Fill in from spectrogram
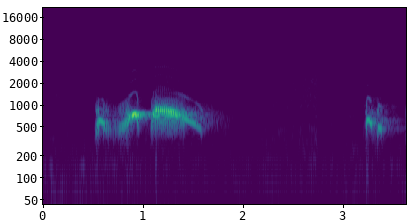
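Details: Spotted dove calling to fellow spotted doves, which respond. One mellow phrase ends in a long, drawn-out falling coo, followed by silence before another phrase starts near the end.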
